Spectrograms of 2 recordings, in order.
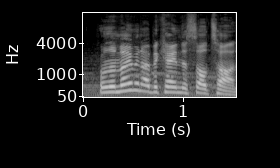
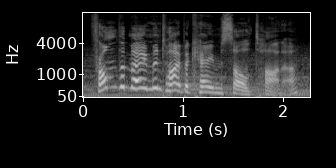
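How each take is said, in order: First: It is said in the speaker's ordinary voice. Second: It is said in a put-on regal queenly voice. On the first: The speaker calls it wrong. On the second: The speaker calls it right.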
